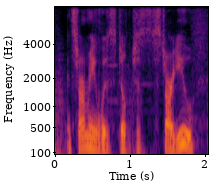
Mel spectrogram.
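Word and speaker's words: Staryu: staring was still just Staru, I could never pronounce its name right. I It always ended up sounding like Sou.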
